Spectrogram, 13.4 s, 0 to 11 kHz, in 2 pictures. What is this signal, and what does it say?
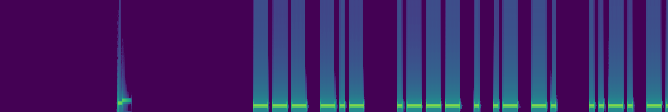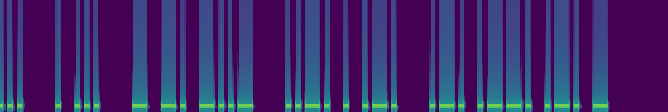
Morse code, heard as a keyed tone, about 25 wpm, 700 Hz. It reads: OK JEAN FB ES TNX FER RPRT
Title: Practice QSO - Exchange 2 - Info - 25wpm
